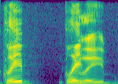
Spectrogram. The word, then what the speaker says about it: Gleib: How do you pronounce the last name? Gleib. – Gleib works.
